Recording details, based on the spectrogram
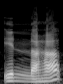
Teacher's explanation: inaha lafal qu karena dia mad thai dua harakat panjangkan kunya dua harakat kemudian berfal innaha kembali lagi ditahan sebagaimana innahu innaha tahankan dulu dua dua ketukan baru dilepas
